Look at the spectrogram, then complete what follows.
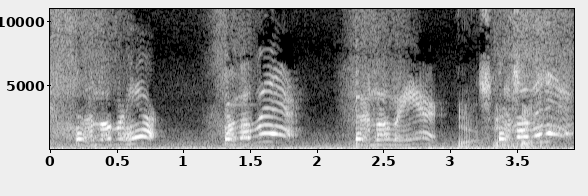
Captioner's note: mocking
